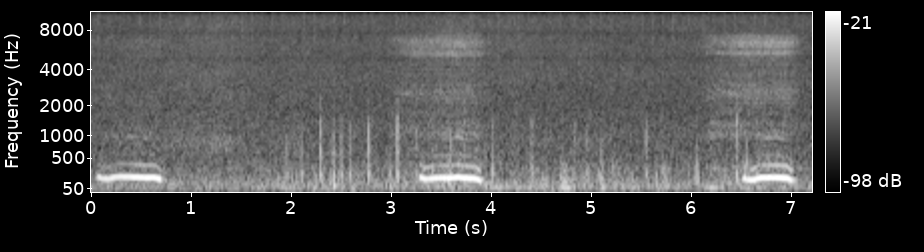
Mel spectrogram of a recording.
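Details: Three low, buzzing snores about three seconds apart, roughly 19 a minute, with quiet clicks and patter between them, from two sleeping pets; snoring.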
